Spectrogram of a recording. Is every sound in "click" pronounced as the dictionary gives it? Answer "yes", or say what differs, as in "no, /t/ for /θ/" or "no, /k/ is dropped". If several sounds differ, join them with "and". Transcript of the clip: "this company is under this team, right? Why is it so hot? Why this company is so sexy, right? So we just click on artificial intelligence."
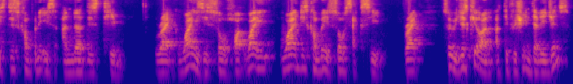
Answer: no, /l/ is dropped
